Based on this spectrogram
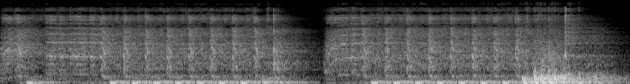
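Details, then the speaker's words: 2001 Honda TRX400 on choke at cold start: uneven, stumbling beat with brief near-stall, rough running and heavy smoke; previous mechanic didn't fix it, Chinese aftermarket carburetor fitted, cause suspected, not confirmed. "But yeah, man, the bike is running like outrageous. I don't know why the bike running. Like a lemon right now, y'all."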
